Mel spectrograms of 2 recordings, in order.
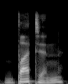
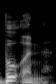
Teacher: Well, it's that little catch you make in the back of your throat. Instead of saying a really sharp t sound like in the word button, a lot of times you'll hear a little stop like button. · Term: glottle stop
